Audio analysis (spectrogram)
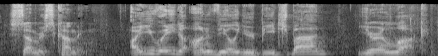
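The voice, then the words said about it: Announcer-style radio voice. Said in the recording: “Are you doing your radio voice?”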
